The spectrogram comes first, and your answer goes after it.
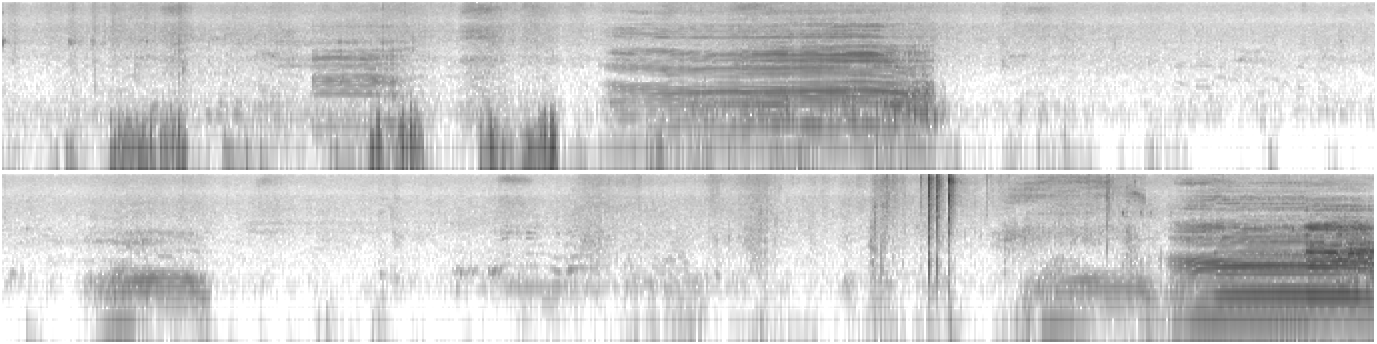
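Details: Cattle in a pen on Sapudi Island, breeding stock for kerapan sapi racing bulls. Loud, drawn-out lowing moos of two to three seconds alternate with shorter bellows, amid knocks and thumps in the pen.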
